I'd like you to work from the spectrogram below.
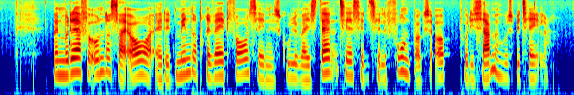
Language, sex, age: Danish, female, 27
